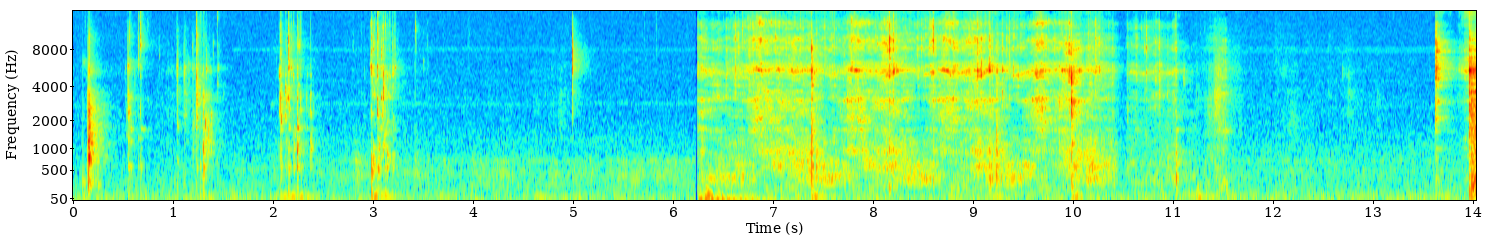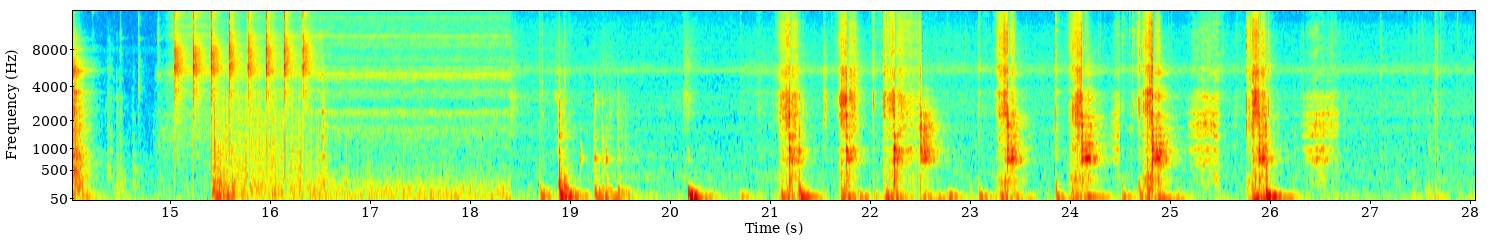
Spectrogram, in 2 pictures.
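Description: Kitchen preparation sounds: dishes and utensils clinking, a few seconds of steady hiss, then a knife chopping on a wooden cutting board, about two knocks a second, through the second half.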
